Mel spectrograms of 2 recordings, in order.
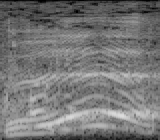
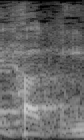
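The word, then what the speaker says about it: hygge: Yeah, it's spelled huggy, but they don't say huggy, do they? They go, no, they go, like that.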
